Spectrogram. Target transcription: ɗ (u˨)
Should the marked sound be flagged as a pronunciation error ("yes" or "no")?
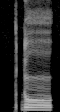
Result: no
